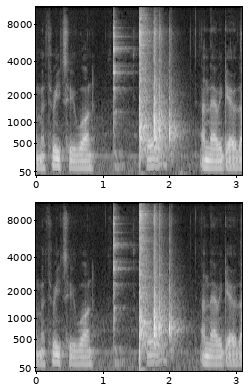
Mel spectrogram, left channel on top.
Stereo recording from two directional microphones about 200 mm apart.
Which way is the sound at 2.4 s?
15° left (ahead or behind).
